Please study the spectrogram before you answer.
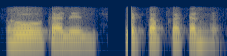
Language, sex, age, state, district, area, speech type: Marathi, male, 18-30, Maharashtra, Osmanabad, rural, conversation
